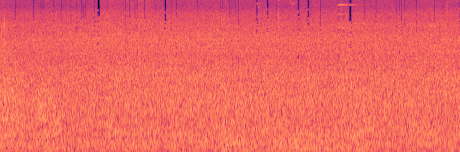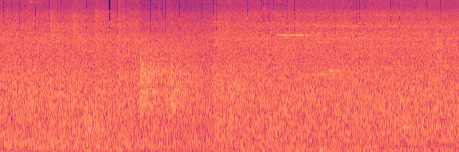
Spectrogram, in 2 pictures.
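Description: Steady background din of a car assembly hall: an even hiss-like noise with a faint low machine hum underneath, and a brief louder sound about twelve seconds in.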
